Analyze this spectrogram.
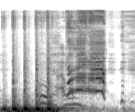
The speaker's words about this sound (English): I really do wonder how that knocking is going to sound on the recording. If you have earbuds in, I'm sorry.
